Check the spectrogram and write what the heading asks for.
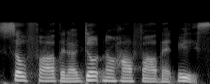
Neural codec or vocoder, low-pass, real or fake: codec, 16 kHz, 1 kbps, FreqCodec, larger model; 7.2 kHz; fake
